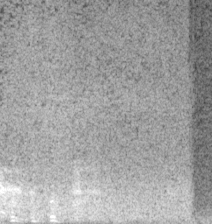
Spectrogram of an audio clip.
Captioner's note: chuckle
